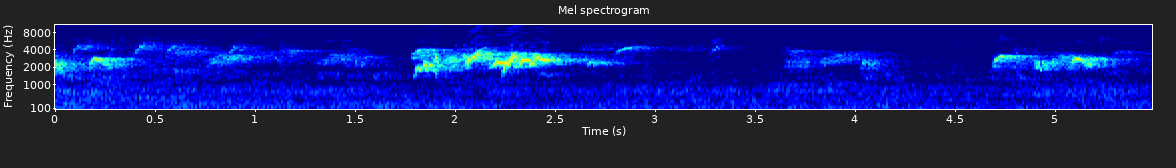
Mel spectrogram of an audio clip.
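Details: Trap scene on 27 January 2019 by a power line with a red-whiskered bulbul lure bird; cheerful warbling phrases in three loud bursts, the middle one strongest, with quieter notes between.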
